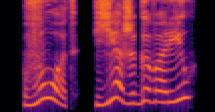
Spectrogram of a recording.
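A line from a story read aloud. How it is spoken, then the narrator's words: Exclamation. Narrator (Russian): воскликнул Саша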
